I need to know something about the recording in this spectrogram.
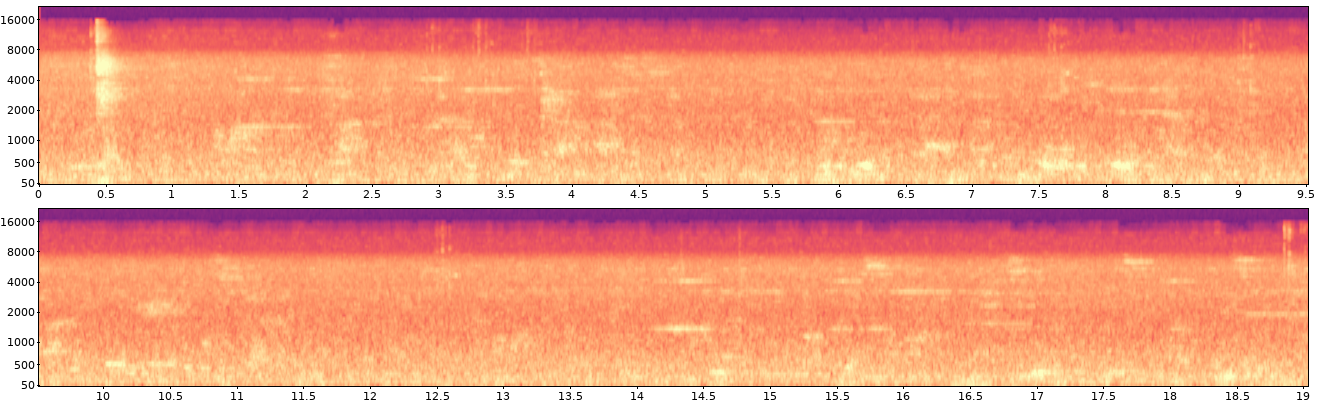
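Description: A train rumbles and clatters past close by, echoing in a station.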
